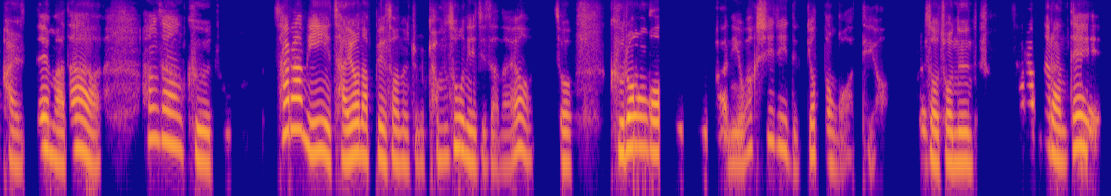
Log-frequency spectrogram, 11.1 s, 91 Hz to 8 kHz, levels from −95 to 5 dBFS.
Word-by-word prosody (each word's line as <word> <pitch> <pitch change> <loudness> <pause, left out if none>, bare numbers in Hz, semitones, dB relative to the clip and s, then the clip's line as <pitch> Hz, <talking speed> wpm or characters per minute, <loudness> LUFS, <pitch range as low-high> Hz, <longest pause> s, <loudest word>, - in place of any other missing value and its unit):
갈 200 -3 -5
때마다 255 0 +2 0.4
항상 325 -5 0
그 205 -4 0
좀 375 - -28 0.4
사람이 320 - +5
자연 220 +3 +4
앞에서는 205 -3 -2
좀 190 - -13
겸손해지잖아요. 215 -1 -3 0.2
그래서 195 -1 -3 0.4
그런 275 +2 +5
것들을 270 - +1 0.4
많이 - - -6
확실히 305 -6 -5
느꼈던 205 +2 -7
것 - - -17
같아요. - - -21 0.4
그래서 205 -1 -1
저는 195 0 0 0.7
사람들한테 270 - +2
235 Hz, 295 characters per minute, -22 LUFS, 200-275 Hz, 0.7 s, 사람이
